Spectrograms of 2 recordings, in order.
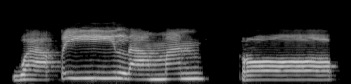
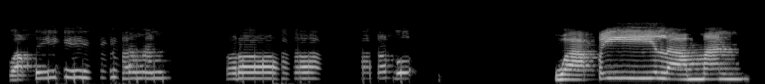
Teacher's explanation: Man berhenti sejenak dari satu alif tanpa bernafas. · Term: sakta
